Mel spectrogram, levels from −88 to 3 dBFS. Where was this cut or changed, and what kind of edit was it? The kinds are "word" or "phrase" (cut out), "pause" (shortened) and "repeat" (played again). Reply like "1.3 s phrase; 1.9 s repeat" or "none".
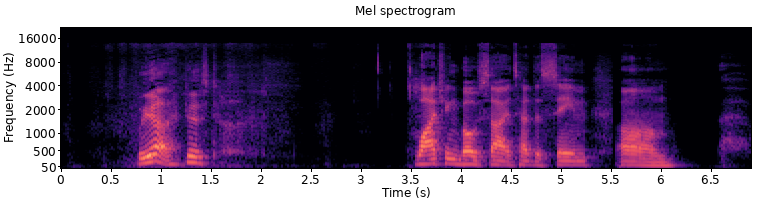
1.2 s word; 5.5 s pause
